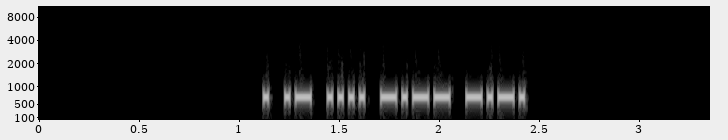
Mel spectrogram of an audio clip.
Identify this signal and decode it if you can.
Morse code, heard as a keyed tone, about 44 wpm, 700 Hz. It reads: EAHYC
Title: Code Groups - 5 Letters - 45wpm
